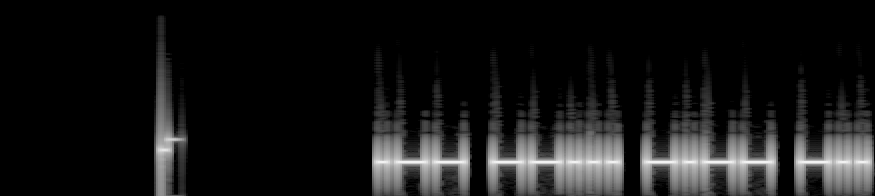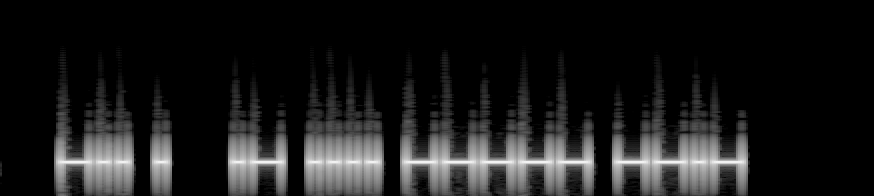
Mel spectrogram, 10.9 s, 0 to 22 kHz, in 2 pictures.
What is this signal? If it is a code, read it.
Morse code, heard as a keyed tone, about 21 wpm, 700 Hz. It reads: W7YD DE AH0Q
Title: USA Callsign DE Callsign - 4 Characters - 20wpm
